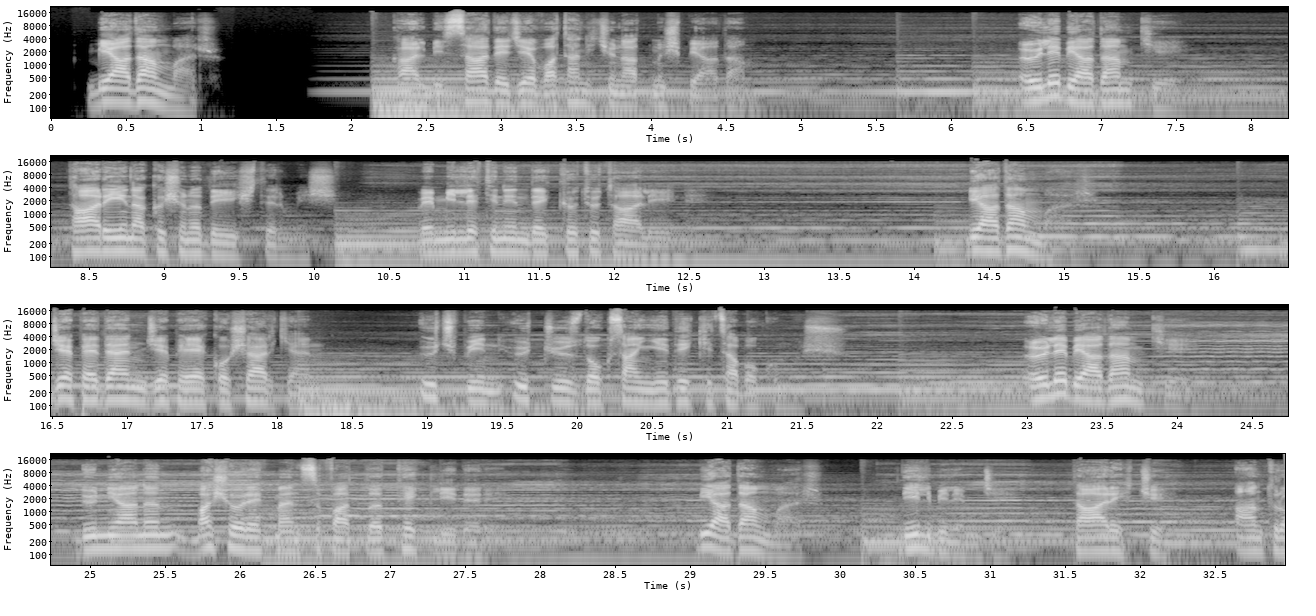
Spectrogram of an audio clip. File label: turkish political ads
